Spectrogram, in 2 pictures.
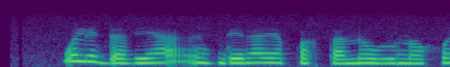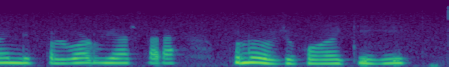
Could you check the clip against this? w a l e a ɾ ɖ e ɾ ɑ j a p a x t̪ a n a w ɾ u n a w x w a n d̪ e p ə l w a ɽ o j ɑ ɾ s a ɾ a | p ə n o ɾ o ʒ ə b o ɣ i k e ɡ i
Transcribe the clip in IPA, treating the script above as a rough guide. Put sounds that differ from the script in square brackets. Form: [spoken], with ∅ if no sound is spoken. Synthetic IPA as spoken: w a l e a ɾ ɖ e ɾ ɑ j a p a x t̪ a n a w ɾ u n a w x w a n d̪ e p ə l w a ɽ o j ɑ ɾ s a ɾ a | p ə n o ɾ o ʒ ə b o ɣ [a] k e ɡ i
